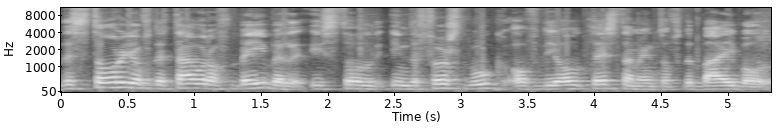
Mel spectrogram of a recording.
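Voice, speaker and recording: With an Italian accent, a man speaks at a moderate pace in a fairly high pitch, his tone dark and mellow, with audible room echo. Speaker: conference speaker. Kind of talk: lecture. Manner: halting.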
